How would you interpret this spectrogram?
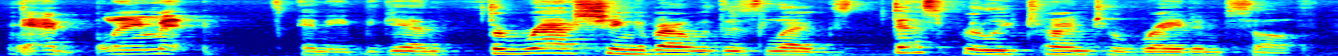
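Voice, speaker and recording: A woman's voice: medium pitch, animated, brisk. A woman storyteller reading a children's tale aloud in a dramatic, emphatic way.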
